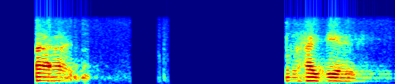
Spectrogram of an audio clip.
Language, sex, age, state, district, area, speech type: Manipuri, male, 45-60, Manipur, Churachandpur, rural, conversation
